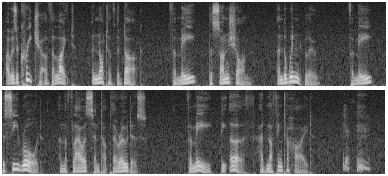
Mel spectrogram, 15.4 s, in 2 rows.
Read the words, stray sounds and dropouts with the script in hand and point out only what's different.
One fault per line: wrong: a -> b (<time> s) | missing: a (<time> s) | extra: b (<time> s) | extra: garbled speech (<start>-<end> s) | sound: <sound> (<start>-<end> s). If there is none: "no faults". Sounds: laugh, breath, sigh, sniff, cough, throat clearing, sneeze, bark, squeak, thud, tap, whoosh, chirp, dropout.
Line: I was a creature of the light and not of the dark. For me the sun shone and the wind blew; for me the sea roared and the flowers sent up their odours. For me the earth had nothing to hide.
sound: throat clearing (14.5-15.1 s)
